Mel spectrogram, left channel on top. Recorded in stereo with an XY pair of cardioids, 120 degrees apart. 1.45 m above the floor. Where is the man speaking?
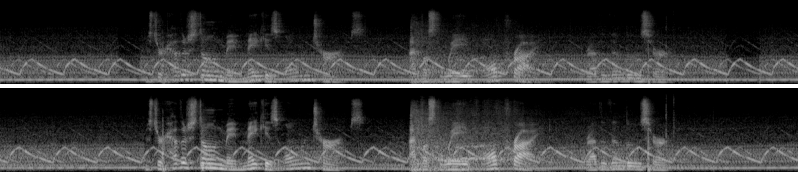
30° right, 1.1 m.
